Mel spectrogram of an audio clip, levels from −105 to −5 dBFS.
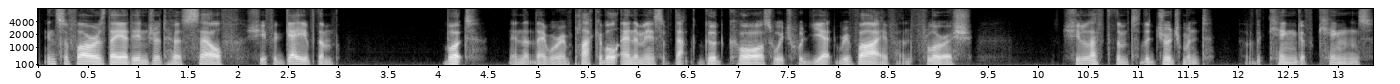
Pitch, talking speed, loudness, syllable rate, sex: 95 Hz, 175 wpm, -22 LUFS, 5.2 syllables/s, male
